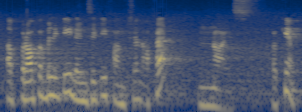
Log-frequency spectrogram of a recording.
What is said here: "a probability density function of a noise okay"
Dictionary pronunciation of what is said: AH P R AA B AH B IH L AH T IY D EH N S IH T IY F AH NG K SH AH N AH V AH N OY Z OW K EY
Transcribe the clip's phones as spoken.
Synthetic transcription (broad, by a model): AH P R AA B AH B IH L AH T IY D EH N S IH T IY F AH NG K SH AH N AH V AH N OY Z OW K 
